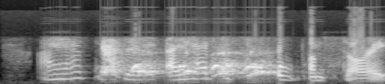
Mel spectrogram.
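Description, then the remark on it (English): A dog named Shelby barks in a quick run of four or five yappy, whining barks, loud and clipped, with brief gaps between the bursts. “I think that's your dog, Shelby, who I know has her own Instagram account.”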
